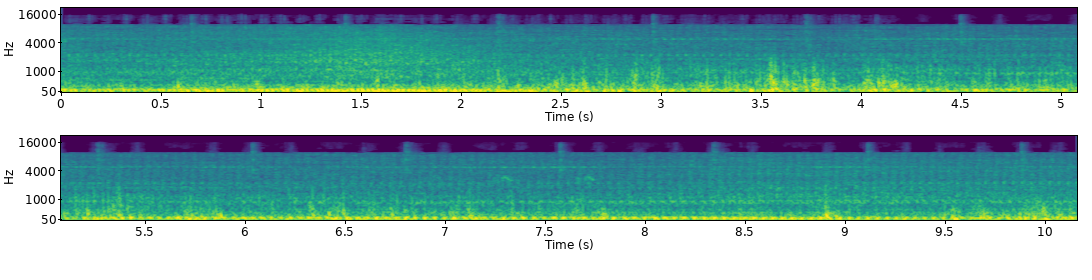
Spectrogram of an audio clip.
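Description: Steady engine drone and road noise of a moving vehicle heard from inside its cabin, with another vehicle passing close by about a second or two in.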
